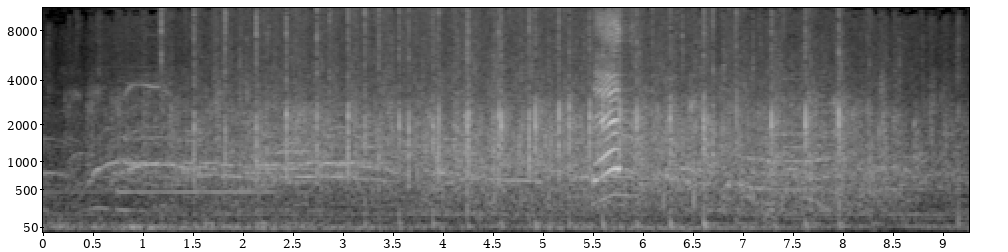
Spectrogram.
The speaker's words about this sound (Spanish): El aplauso fuerte, muy fuerte para los niños del semillero creativo de teatro y fotografía de Amalco Volpín.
